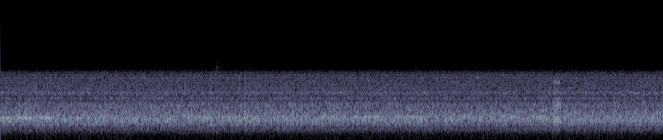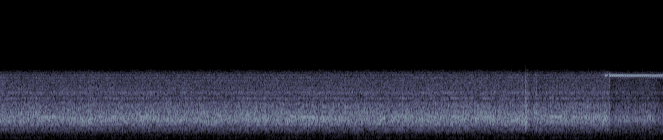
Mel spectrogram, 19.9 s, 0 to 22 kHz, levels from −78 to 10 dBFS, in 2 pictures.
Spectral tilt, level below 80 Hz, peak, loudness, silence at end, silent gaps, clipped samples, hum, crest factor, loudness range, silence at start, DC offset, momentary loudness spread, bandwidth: -7 dB/octave; -76 dBFS; -12 dBFS; -30 LUFS; 0 s; none; under 0.1%; none; 18 dB; 1 LU; 0 s; under 0.1%; 3 LU; 3.3 kHz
